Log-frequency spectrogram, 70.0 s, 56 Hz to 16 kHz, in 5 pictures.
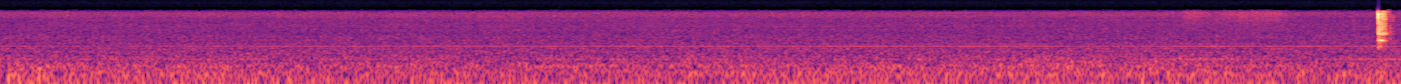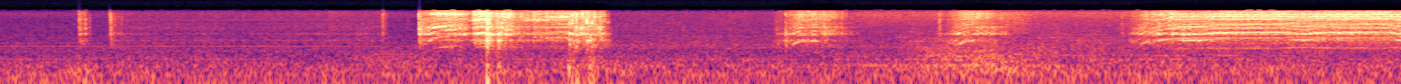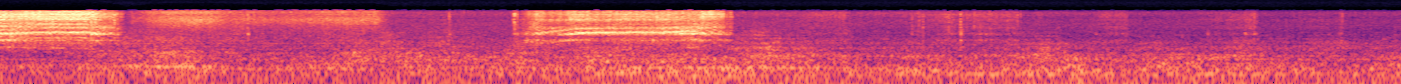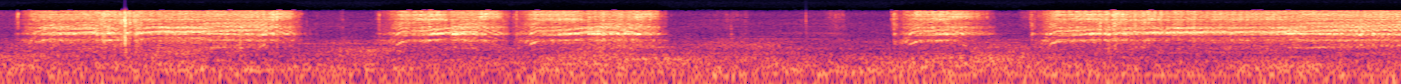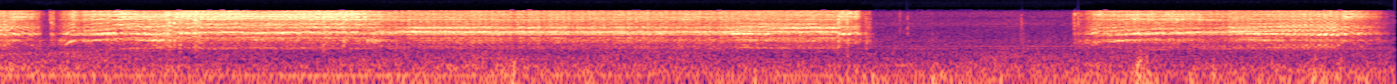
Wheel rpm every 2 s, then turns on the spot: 0, 0, 0, 0, 0, 0, 0, 0, 20, 140, 30, 20, 40, 160, 90, 10, 20, 110, 10, 0, 0, 110, 90, 100, 40, 40, 100, 160, 130, 160, 160, 160, 70, 60, 120.
16-18 36-38 48-50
